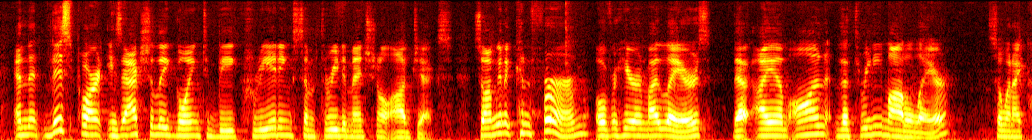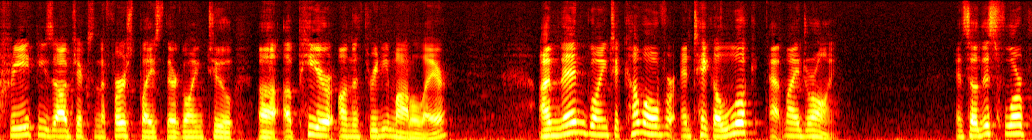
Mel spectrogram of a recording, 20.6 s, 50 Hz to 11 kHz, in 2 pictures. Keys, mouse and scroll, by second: 17.0-18.0 scroll, 18.0 right click, 20.0-20.6 scroll.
